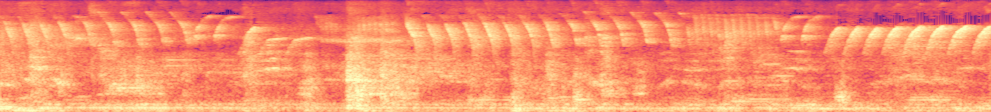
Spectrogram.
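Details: Vigorous canary song in the rapid ngetik style, meant to encourage other birds to sing: dense runs of quick repeated high sweeping notes, broken by short gaps and a few sharp chips, with a faint low hum.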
